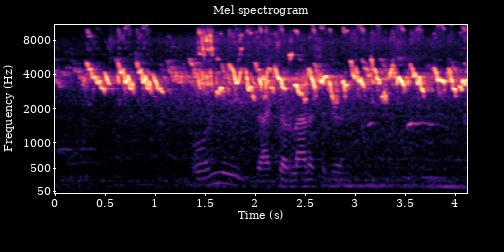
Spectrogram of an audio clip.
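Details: Lure song of yellow-bellied prinia, a Lombok cage bird prized for its unusual voice: rapid, high, jumbled chirps and trills run continuously while a brief human voice sounds in the middle.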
